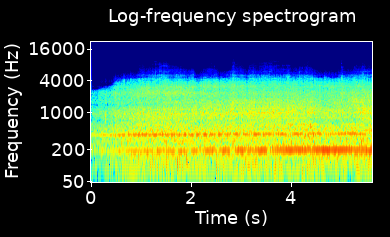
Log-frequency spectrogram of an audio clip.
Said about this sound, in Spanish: el vehículo cruza frente a ellos como un bólido a velocidad vertiginosa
